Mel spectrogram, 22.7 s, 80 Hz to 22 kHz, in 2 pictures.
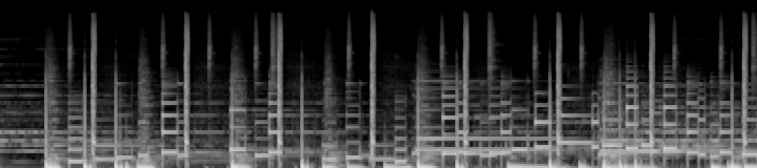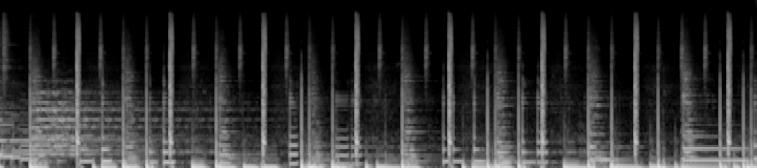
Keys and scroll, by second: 0.4 alt+e, 9.9 ctrl+z, 17.2 ctrl+z.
